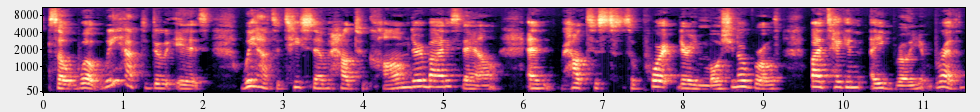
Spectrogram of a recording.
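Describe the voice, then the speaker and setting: A woman's voice: fairly low pitch, darkish tone. A woman hosting a parenting lesson, speaking directly to parents in an encouraging way with emphatic repetition of key phrases. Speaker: host of a parenting tips show. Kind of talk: instructional talk to parents, direct address. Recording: roomy, echoing voice recording.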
